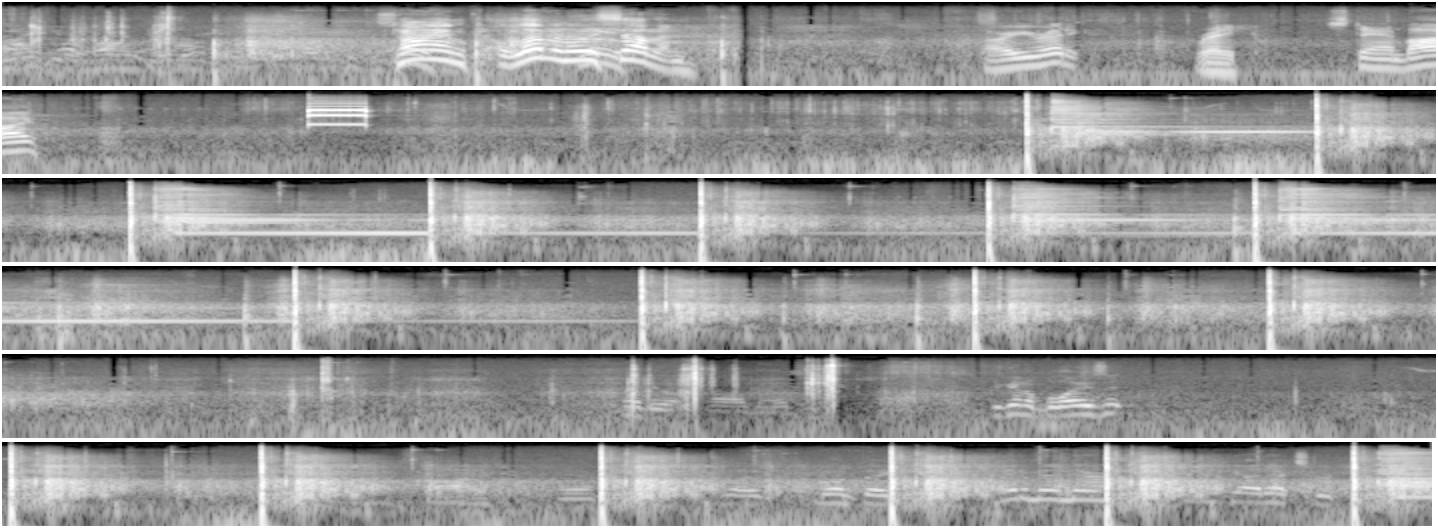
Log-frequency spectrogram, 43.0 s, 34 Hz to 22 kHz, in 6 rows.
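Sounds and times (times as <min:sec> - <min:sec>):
pistol shots: 0:12.3 - 0:28.8, 0:35.9 - 0:37.9, 0:38.8 - 0:39.5, 0:40.2 - 0:43.0
steel targets ringing: 0:12.4 - 0:13.9, 0:15.0 - 0:25.3, 0:42.7 - 0:43.0.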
